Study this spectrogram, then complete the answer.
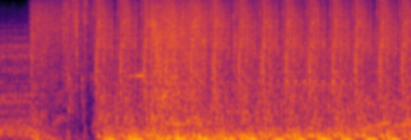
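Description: An automatic gun fires rapid bursts.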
